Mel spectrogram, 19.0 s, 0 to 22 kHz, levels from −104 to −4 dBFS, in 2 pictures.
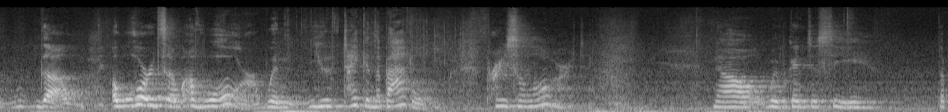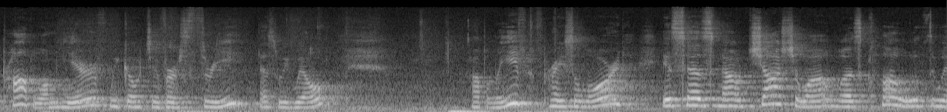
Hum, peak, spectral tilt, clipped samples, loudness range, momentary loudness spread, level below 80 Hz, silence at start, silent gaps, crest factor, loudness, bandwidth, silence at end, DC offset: none; -12 dBFS; -6.5 dB/octave; under 0.1%; 7 LU; 18 LU; -48 dBFS; 0 s; none; 20 dB; -31 LUFS; 16.5 kHz; 0 s; under 0.1%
